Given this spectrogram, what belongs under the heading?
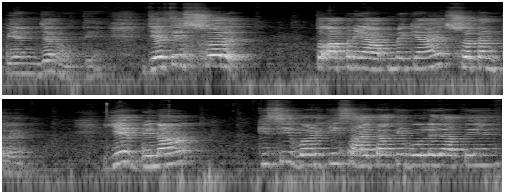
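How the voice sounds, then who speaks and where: A woman's voice: high-pitched, fairly bright tone. A woman teaching a grammar lesson. She asks questions and answers them herself, and she repeats the key points. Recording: very echoey room, faint background noise.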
